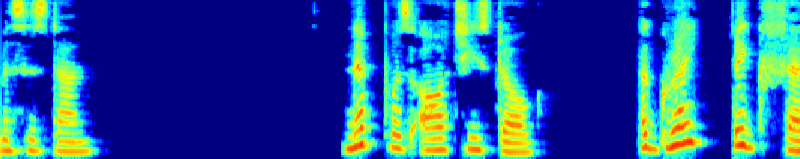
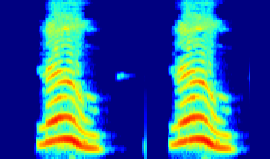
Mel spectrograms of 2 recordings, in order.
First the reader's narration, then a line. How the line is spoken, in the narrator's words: the children cried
